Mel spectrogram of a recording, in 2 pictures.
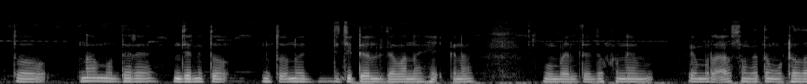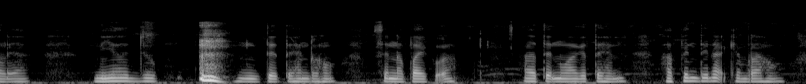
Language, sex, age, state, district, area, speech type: Santali, male, 18-30, West Bengal, Uttar Dinajpur, rural, spontaneous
